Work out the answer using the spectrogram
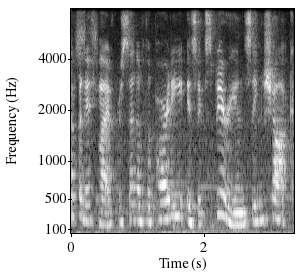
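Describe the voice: This female-sounding voice is a put-on character voice, robotic and at a medium pitch for a woman. It moves at a moderate pace against clear background noise.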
